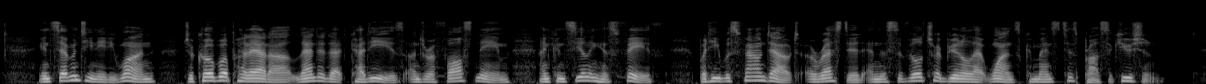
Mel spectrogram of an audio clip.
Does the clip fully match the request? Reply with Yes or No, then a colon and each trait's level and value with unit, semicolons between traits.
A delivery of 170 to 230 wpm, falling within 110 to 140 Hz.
No: average, 150 wpm; low, 135 Hz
